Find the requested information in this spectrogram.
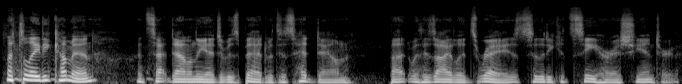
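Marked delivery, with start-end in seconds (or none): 0.1-1.0 higher and louder, cheerful invitation; a patient eagerly calling the visitor in. Acted. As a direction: call her in with bright eagerness. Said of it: "he said cheerfully".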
